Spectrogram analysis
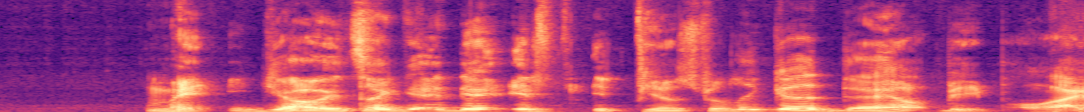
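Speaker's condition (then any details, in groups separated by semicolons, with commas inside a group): Friedreich's ataxia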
